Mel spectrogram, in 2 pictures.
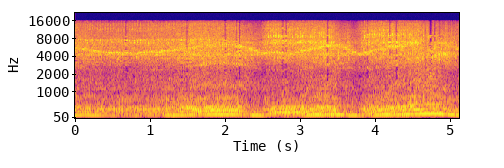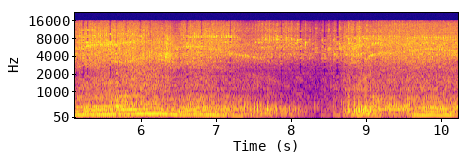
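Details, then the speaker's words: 1982 Honda GL1100 Goldwing four-cylinder, stored over 12 years: uneven, surging run with wandering pitch as the throttles are forced partly open. Gummed carburetors, only a couple of cylinders firing. "Now the carburetors are so gummed up, we can't open the throttles. Got a couple of cylinders anyway. Means the rest of them will probably come around."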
